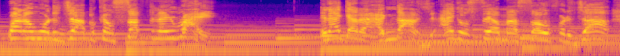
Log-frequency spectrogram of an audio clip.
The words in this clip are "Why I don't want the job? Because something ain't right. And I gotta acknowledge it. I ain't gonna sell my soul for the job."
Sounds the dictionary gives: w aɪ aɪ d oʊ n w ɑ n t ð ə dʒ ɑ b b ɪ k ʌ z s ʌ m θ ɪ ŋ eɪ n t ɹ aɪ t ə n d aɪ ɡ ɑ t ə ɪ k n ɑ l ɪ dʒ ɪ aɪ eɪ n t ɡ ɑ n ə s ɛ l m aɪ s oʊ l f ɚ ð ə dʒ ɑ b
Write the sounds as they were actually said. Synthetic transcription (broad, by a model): w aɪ aɪ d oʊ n w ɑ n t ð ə dʒ ɑ b b ɪ k ʌ z s ʌ m θ ɪ ŋ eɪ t ɹ aɪ t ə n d aɪ ɡ ɑ t ə ɪ k n ɑ l ɪ dʒ ɪ aɪ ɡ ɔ ə s ɛ l m aɪ s oʊ l f ɚ ð ə dʒ ɑ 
